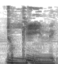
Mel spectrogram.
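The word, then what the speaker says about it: Tocchini: Tokini, que ya estuvimos checando la pronunciación, ¿verdad? Correcto, Hicimos nuestra tarea.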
